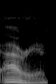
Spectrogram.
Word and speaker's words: aria: Someone commented on one of my videos that I was pronouncing aria wrong because I call it aria. That's the way we always had it here in the UK.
